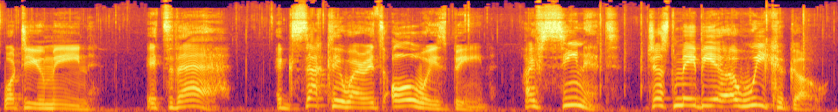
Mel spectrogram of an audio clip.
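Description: A man's voice: sits high, wildly swooping pitch, moderate pace, fairly bright tone, exaggerated voice. Man acting a wry, self-assured fantasy lieutenant. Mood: startled, insistent. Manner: ironic, formal. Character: male army lieutenant, wry, self-assured, earnest patrolman. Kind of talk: dramatised fantasy story dialogue.

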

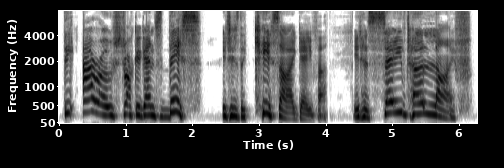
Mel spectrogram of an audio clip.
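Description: A man's voice: very high voice, expressive, takes it slowly, sharp tone, dry recording, studio quality, pitched above the performer's own voice, heavily acted. A man voicing a bossy, stern boy leader in a storybook reading, with a commanding, declamatory manner. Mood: earnest, relieved. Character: bossy, stern, boyish young leader of lost children. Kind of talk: storybook character voice in audiobook reading.

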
